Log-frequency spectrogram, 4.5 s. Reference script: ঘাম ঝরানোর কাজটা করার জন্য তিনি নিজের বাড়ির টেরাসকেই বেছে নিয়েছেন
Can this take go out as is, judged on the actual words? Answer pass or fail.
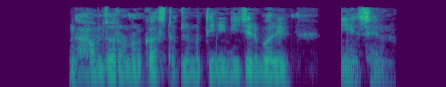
fail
